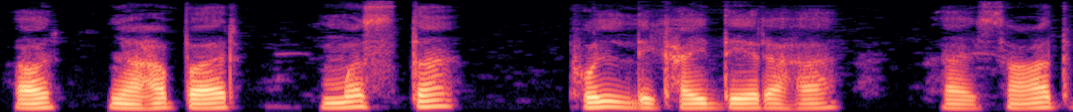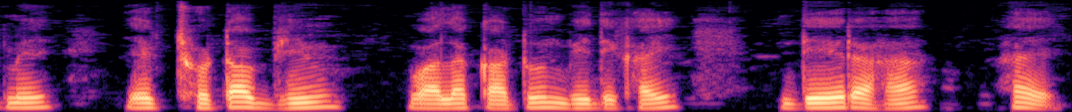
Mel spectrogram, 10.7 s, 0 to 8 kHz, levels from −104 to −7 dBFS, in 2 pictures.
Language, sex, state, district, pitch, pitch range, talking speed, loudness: Hindi, male, Chhattisgarh, Balrampur, 125 Hz, 120-135 Hz, 125 wpm, -19 LUFS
